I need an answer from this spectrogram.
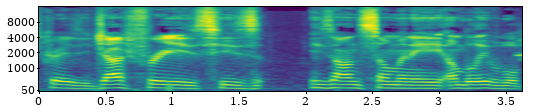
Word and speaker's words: Josh Freese: And Josh Freese, is that how you pronounce it?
